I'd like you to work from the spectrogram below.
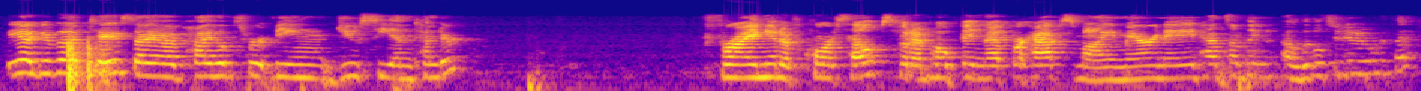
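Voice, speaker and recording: A woman hosting a casual cooking stream, chatty and playful, sounding a little low on energy. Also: fairly even intonation, fairly quick, bright, forceful tone. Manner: chatty, playful, laughs often. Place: home kitchen. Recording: echoey dull home recording.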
